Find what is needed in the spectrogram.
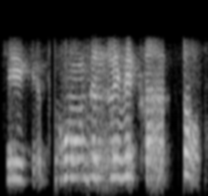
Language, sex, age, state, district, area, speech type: Urdu, female, 30-45, Delhi, South Delhi, rural, conversation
